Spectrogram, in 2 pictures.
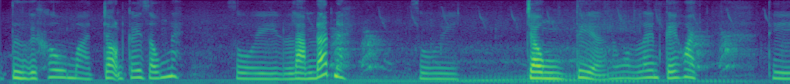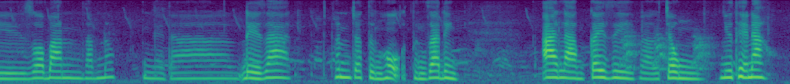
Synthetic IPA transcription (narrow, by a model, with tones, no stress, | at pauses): t̪ɨ˨˩kaː˨˦jxə˧wmaː˨˩t͡ɕɔ̰˧˨nkə˧jzə˨˦wŋ͡mna˨˩j | z̥o˨˩jlaː˨˩mɗə˦˥t̚na˨˩jzo˨˩j | t͡ɕə˨˩wŋ͡mt̪i˧˩ənɔ˨˦˧le˧nke˨˦ɦwa˨˩jk̟̚ | t̪ʰi˨˩zɔ˧ɓaː˧nzaː˨˧˦mnɨ˦˥ək̚ŋɨ˨˩əjt̪aː˧ɗe˧˩zaː˧fə˧nt͡ɕɔ˧t̪ɨ˨˩əŋɦo̰˧˨t̪ɨ˨˩ŋzaː˧ɗï˨˩ŋ̟ | ʔaː˧jlaː˨˩mkə˧jzi˨˩vaː˨˩t͡ɕə˨˩wŋ͡mɲɨ˧t̪ʰe˨˦naː˨˩w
